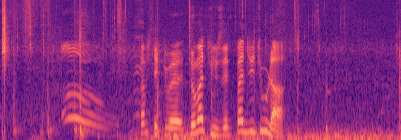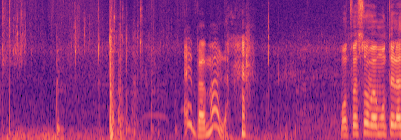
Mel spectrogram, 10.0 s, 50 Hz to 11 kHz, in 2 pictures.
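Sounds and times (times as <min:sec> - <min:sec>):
sharp knocks: 0:05.7 - 0:07.0.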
